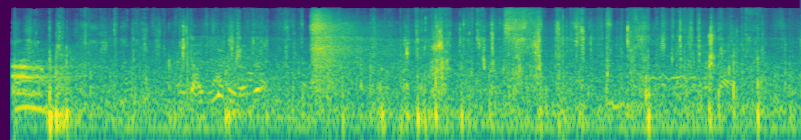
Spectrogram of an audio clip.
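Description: Scattered knocks of footsteps and a football being kicked on artificial turf, with brief voices of players in the background. A short burst of rustling comes about three seconds in.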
